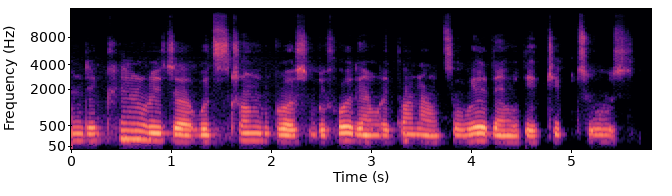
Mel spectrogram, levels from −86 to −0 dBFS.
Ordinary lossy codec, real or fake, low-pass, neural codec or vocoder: none; fake; 14.4 kHz; autoencoder, 48 kHz, 128 numbers a frame, DAC-VAE, trained on Japanese speech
